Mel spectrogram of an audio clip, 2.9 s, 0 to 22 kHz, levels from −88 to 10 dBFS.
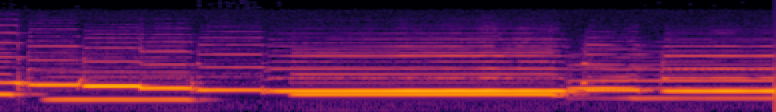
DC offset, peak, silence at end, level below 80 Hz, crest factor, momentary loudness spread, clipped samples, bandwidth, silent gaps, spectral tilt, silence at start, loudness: under 0.1%; -6 dBFS; 0 s; -68 dBFS; 10 dB; 8 LU; under 0.1%; 9.8 kHz; none; -2 dB/octave; 0 s; -15 LUFS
